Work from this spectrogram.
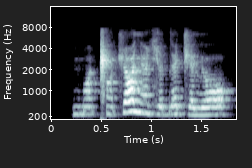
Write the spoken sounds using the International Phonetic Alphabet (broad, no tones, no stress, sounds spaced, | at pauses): m b ɑ̃ ǁ ɔ̃ t͡ʃ ɑ lʲ ɑ̃ ʑ ɜ d æ d͡ʒ æ lʲ ɔ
